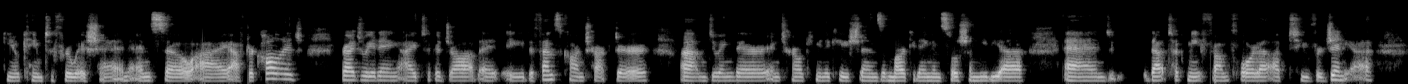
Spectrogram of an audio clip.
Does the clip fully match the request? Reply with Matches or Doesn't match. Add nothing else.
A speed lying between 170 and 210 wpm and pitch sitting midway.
Doesn't match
